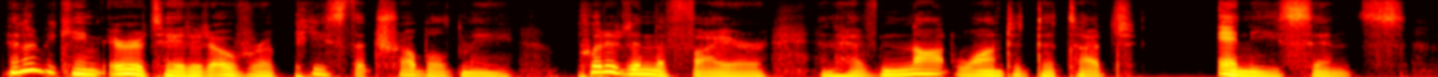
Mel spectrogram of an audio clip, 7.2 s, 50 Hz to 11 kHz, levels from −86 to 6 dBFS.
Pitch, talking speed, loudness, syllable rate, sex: 120 Hz, 190 wpm, -23 LUFS, 5.8 syllables/s, male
